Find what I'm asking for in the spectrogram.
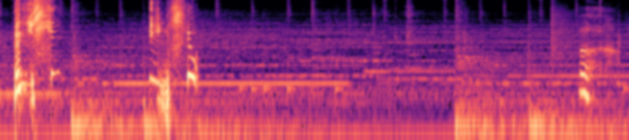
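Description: A person sneezes sharply, then a second sneeze-like burst follows about two seconds later, close and loud over a quiet steady tone in the background.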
